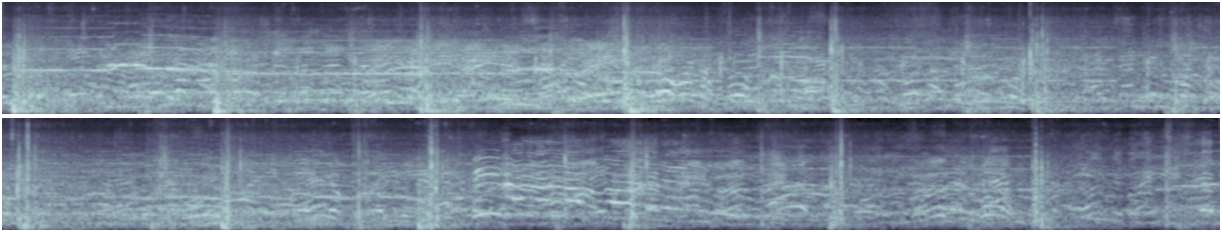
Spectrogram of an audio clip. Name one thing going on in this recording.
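Drums beat steadily in the distance.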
